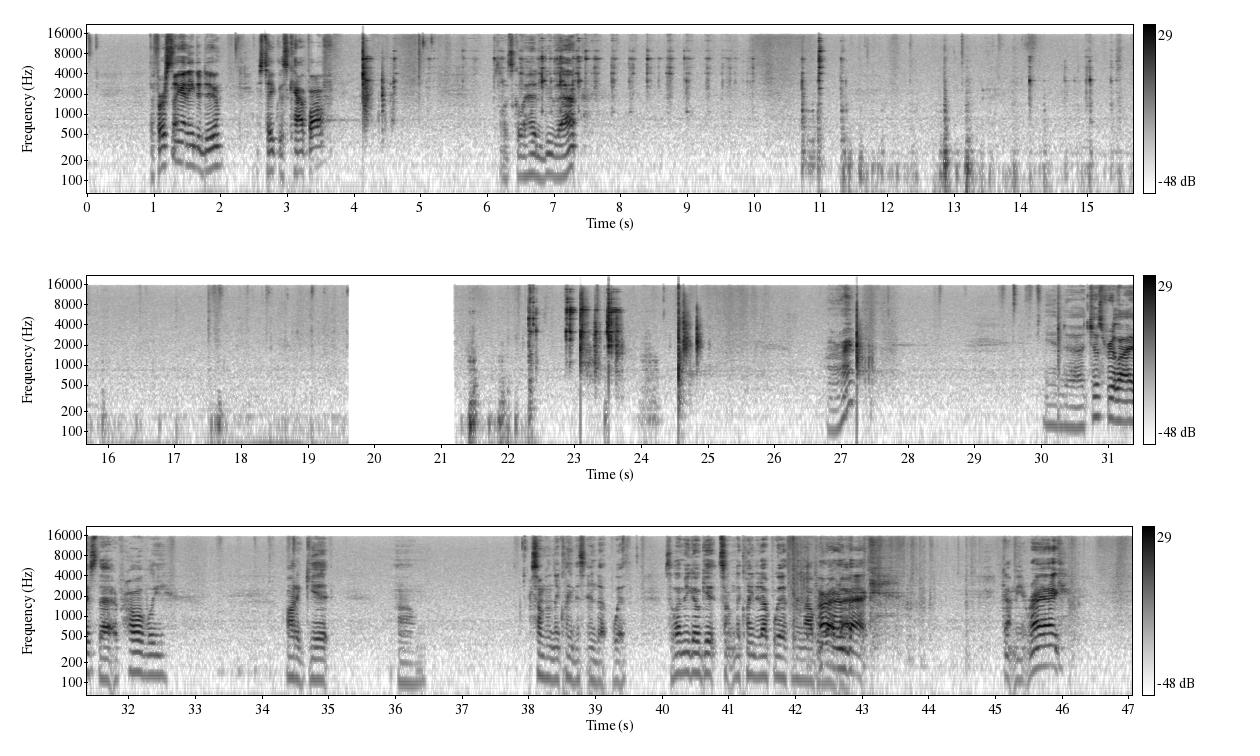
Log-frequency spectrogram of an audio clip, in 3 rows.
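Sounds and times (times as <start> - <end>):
room hiss: 0.0 - 19.6, 21.2 - 47.0
metallic clicks of pipe wrench: 4.2 - 10.1.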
